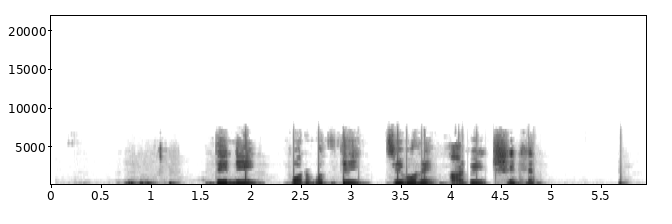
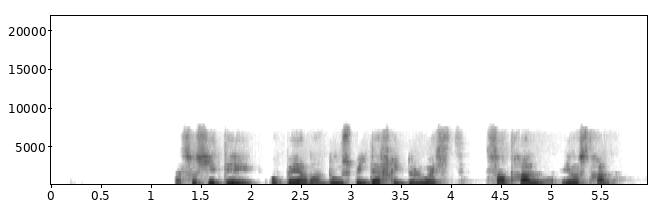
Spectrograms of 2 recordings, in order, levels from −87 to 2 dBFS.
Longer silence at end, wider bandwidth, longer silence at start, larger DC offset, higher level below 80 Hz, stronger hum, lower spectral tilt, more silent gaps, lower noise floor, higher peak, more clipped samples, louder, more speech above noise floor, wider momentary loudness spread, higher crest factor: second, 0.25 s vs 0.4 s; about the same, 7.6 kHz vs 7.8 kHz; second, 0.75 s vs 1.25 s; neither; first, -50 dBFS vs -64 dBFS; neither; about the same, -6 dB/octave vs -6 dB/octave; neither; second, -76 dBFS vs under -90 dBFS; about the same, -2 dBFS vs -4 dBFS; neither; first, -19 LUFS vs -23 LUFS; second, 59 dB vs over 67 dB; first, 19 LU vs 10 LU; about the same, 20 dB vs 22 dB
